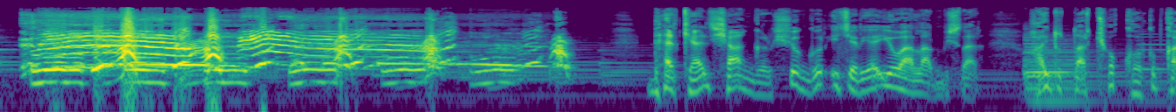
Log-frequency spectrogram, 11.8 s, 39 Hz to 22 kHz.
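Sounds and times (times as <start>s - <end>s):
rooster crowing: 0.2s - 4.6s
cat yowling: 0.2s - 5.8s
dog howling: 0.2s - 5.8s
donkey braying: 0.2s - 5.8s
speech: 0.3s - 5.7s, 6.5s - 11.7s.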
